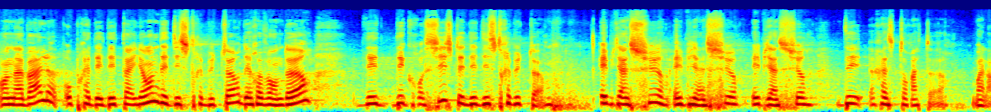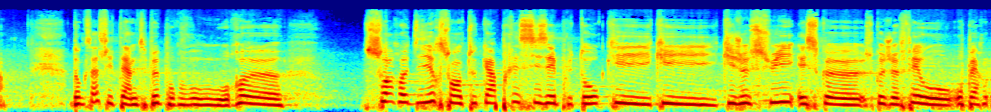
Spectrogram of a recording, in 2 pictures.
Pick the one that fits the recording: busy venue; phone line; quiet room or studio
busy venue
